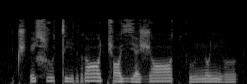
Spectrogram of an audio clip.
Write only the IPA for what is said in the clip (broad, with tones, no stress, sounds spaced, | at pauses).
t͡ʃʼ ɪ˧ ɕ u˧ t i˩ r ɔː˥ c ɔ˩˧ zʲ a˩ ʒ ɔː˧˥ t͡sʼ u˩˧ n o˧˥ ɲ ʊ˩˧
